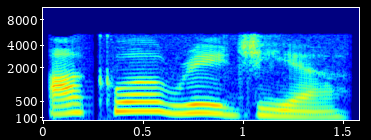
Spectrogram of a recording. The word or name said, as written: aqua regia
